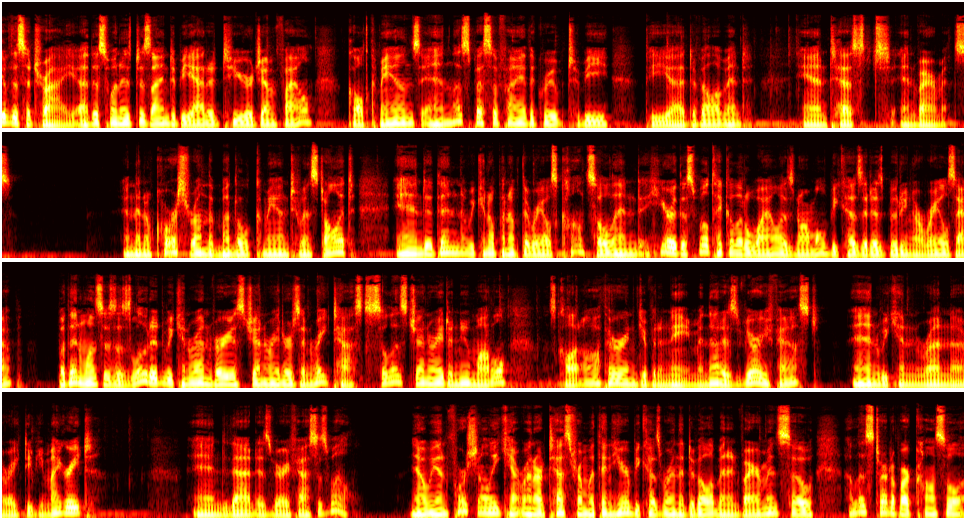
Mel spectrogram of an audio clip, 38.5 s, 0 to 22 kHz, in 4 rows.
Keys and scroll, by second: 9.6 super+s, 13.4 super+k.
